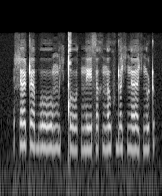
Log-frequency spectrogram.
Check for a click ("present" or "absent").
present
